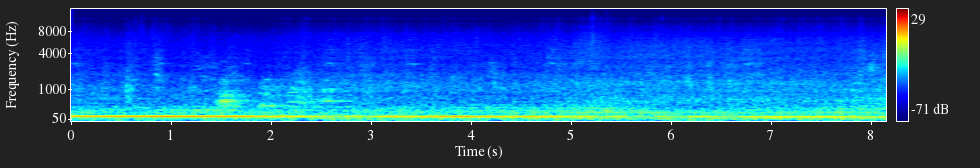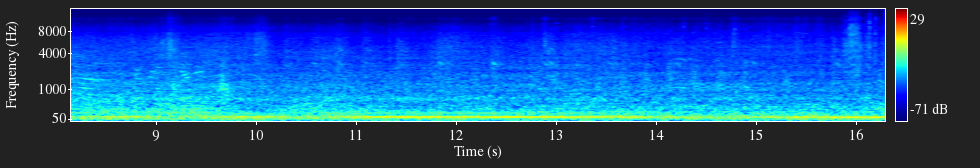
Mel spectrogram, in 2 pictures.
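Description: Dogs' paws scuff and patter on sandy ground.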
